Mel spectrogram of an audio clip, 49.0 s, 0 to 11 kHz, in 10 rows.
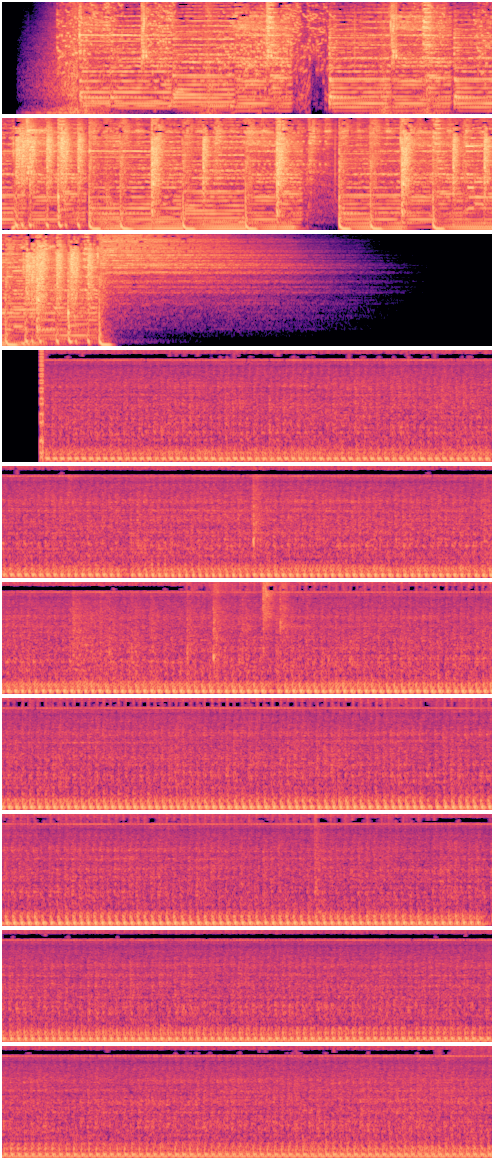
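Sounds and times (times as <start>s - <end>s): motorcycle engine idling: 15.1s - 49.0s.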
